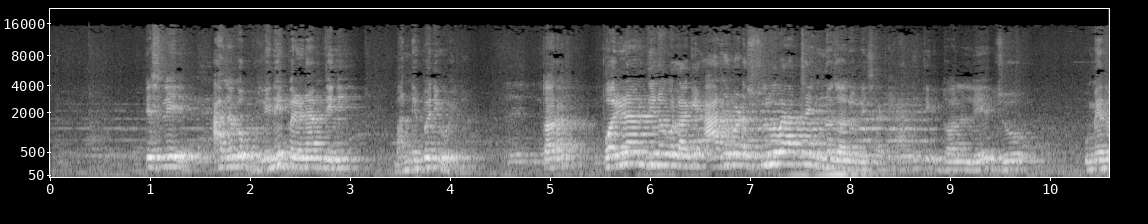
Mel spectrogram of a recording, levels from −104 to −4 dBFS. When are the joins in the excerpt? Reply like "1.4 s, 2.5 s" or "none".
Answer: 8.6 s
